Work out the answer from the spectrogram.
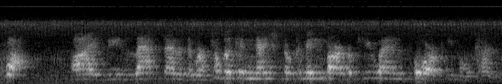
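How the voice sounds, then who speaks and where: A folksy, anxious president acted by a woman blusters and wavers in a high, theatrical voice. The satirical stage reading is captured in an echoing room with clear background noise. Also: a little fast, lightly acted. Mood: exasperated. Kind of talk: dramatic reading of a satirical play. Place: roomy indoor live reading. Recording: roomy, noisy 1980s live recording.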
